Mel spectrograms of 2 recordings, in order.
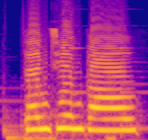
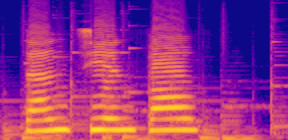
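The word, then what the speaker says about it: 单肩包: Next vocabulary that we have is one shoulder bag, which in Chinese can be pronounced as 单肩包单肩包单肩包 Let's break down it to understand it even more.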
